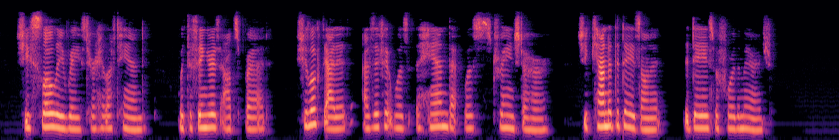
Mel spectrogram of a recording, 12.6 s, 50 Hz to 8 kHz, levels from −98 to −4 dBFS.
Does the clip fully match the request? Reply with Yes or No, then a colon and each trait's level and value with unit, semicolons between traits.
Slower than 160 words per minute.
No: average, 170 wpm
